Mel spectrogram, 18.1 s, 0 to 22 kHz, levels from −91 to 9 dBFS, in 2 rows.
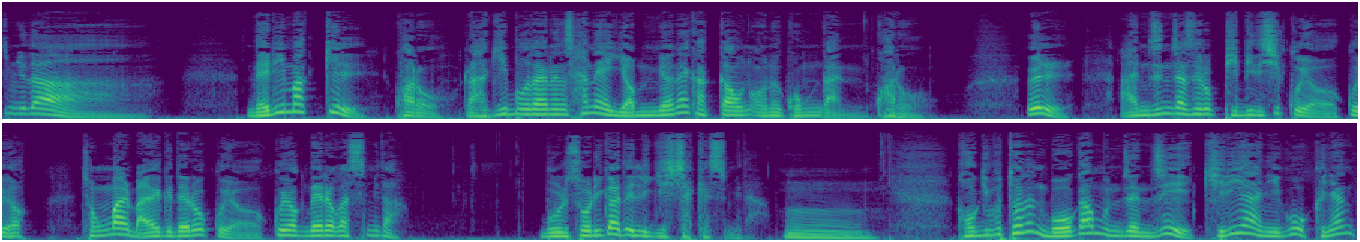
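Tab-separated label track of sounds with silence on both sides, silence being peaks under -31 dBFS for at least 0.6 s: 1.640000	6.120000	sound
6.830000	11.680000	sound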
